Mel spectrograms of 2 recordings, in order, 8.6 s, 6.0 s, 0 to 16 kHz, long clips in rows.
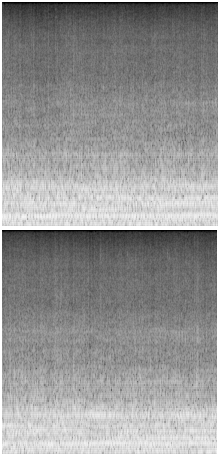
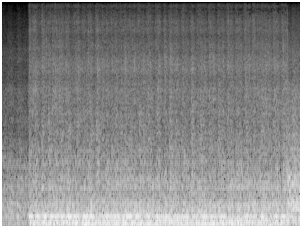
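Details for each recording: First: Chrysler 440 Six Pack V8 with triple two-barrel carburettors, after replacing a damaged centre-carb gasket beside the power valve: smooth, even idle with a steady low rumble and no misses, knocks or stumbles; running healthy. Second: Chrysler 440 Six Pack V8 with rebuilt triple carburetors, not yet warmed up, fast idle: heavy uneven lumpy stumbling rumble; water-bottle test shows two cold exhaust pipes per side, four cylinders dead, running rich; cause unknown yet.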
